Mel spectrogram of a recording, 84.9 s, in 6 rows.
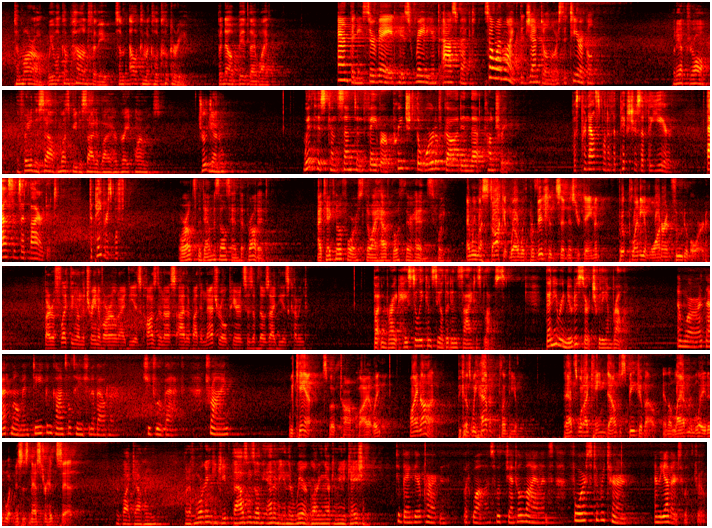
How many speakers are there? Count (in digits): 10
